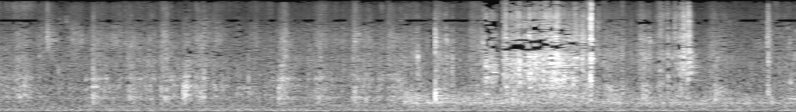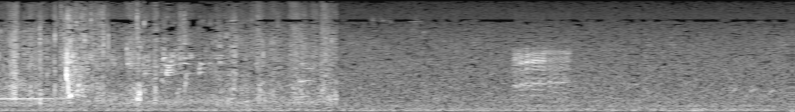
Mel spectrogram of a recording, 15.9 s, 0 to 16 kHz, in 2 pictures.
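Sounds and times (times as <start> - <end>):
wet fabric sloshing in water: 4.8 - 11.4.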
